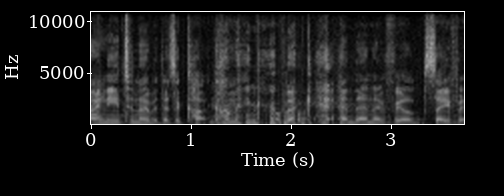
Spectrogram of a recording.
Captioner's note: laughing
